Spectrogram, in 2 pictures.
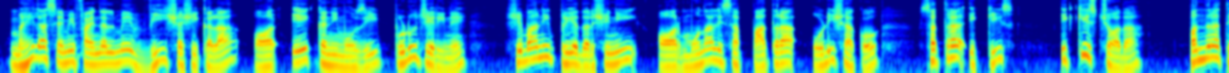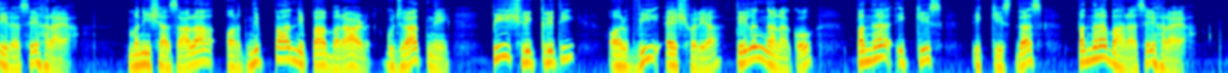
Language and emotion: Hindi, neutral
